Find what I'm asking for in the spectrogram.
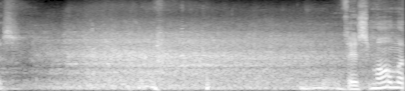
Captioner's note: audience laughing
